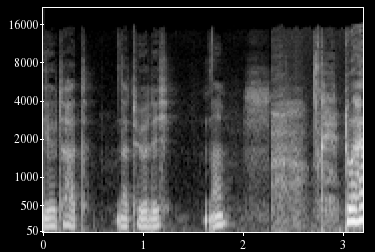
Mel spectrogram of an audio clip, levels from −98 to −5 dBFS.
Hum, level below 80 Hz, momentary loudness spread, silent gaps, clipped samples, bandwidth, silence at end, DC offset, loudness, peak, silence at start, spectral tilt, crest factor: none; -50 dBFS; 16 LU; none; under 0.1%; 16.5 kHz; 0 s; under 0.1%; -24 LUFS; -4 dBFS; 0 s; -6.5 dB/octave; 18 dB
